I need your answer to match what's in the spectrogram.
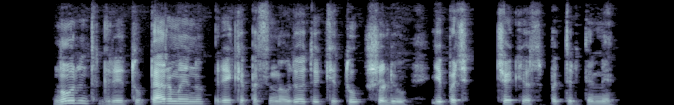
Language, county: Lithuanian, Vilnius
